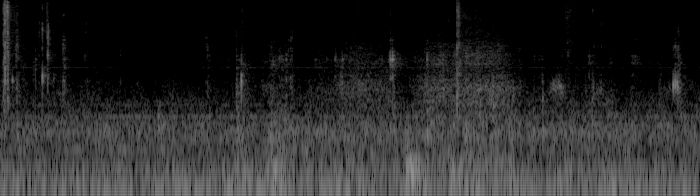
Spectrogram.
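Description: A person chewing a mouthful of food, with soft scattered mouth clicks.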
